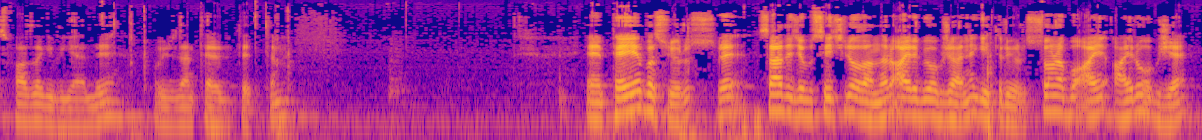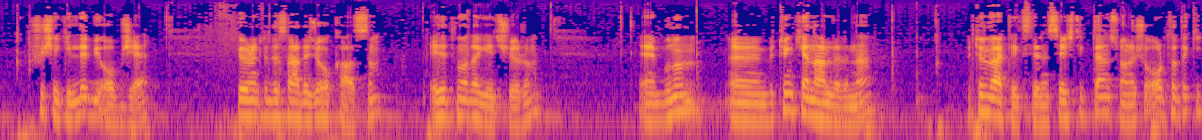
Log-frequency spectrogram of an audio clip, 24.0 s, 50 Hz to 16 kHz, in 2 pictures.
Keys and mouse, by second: 1.0 middle click, 2.9 click, 4.1 middle click, 6.8 p, 9.8 Tab, 12.2 g, 12.4 click, 14.8 shift+h, 16.3 Tab, 16.8 middle click, 19.2 click, 19.8 click, 21.8 a.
